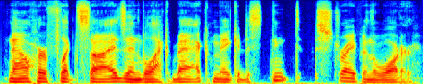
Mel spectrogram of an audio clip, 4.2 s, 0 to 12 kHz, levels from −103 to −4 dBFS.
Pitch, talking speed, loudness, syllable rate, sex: 105 Hz, 200 wpm, -17 LUFS, 4.9 syllables/s, male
